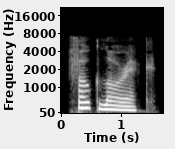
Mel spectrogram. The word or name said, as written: folklorically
